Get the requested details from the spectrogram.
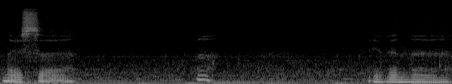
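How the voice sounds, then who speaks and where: A man's voice: medium pitch, extremely slow, gravelly. A man narrating a tabletop game as game master, hesitant with many fillers and restarts. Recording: steady background noise.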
